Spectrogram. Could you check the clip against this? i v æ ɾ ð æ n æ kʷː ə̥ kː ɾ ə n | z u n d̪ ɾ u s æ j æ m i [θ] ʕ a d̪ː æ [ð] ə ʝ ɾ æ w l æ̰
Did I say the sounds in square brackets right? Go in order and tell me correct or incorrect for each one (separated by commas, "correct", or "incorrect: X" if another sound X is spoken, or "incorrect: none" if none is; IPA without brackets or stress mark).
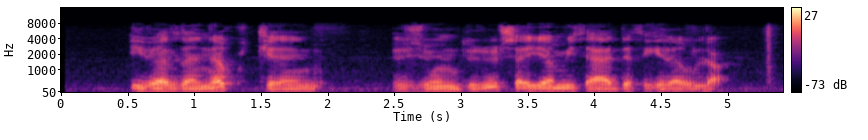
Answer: correct, incorrect: θ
